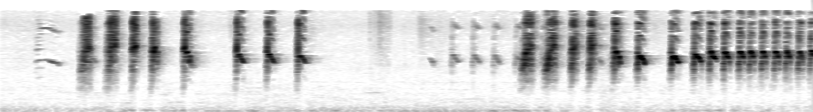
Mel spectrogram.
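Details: Grey-cheeked bulbul giving an energetic, long 'ngepik' song: scattered harsh chirps and a soft slurred whistle, then a quickening stream of grating notes that runs into a fast, dense rattle at the end.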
